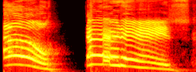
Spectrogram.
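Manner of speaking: high, loud gotcha; there it is, drawn out high and loud; triumphant. Real, not acted. Catching her buzzword, high loud gotcha.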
